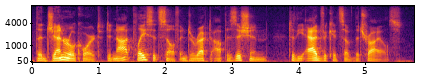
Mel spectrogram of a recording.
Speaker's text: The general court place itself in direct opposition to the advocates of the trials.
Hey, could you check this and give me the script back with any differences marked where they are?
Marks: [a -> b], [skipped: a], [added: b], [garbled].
The general court [added: did not] place itself in direct opposition to the advocates of the trials.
